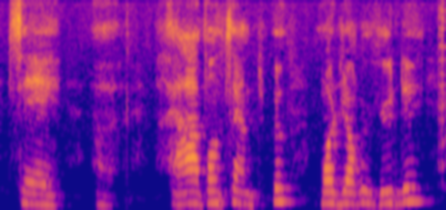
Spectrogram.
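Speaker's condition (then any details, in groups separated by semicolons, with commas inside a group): Multiple sclerosis; rapid progression despite immunosuppressants, wheelchair, needs transfer help; 46 years since onset, bed and wheelchair, ongoing medications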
